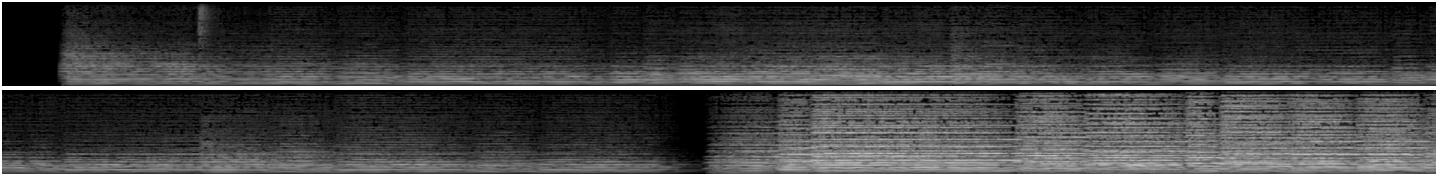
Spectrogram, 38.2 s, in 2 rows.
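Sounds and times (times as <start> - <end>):
fanfare: 0.8 - 38.2.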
